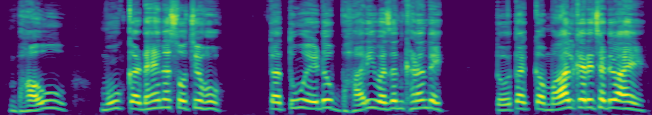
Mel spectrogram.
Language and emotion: Sindhi, surprised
